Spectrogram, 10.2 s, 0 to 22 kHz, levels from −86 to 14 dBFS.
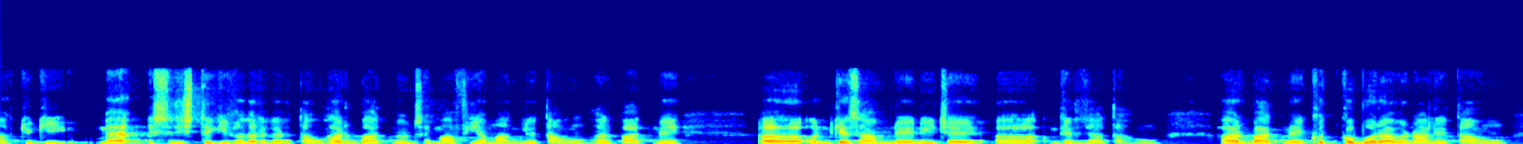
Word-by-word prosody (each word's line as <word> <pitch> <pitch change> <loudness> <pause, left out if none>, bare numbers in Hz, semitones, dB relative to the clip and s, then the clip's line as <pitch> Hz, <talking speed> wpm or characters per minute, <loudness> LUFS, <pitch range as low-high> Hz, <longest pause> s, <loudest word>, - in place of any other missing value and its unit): क्योंकि 160 0 -5 0.3
मैं 165 +3 +6 0.2
इस 155 -1 -2
रिश्ते 135 -1 0
की 120 -2 -3
कदर 105 -1 0
करता 100 0 -4
हूँ। 105 0 -4
हर 130 0 +3
बात 115 0 -1
में 115 - -2
उनसे 110 0 -6
माफ़ियाँ 110 0 -2
माँग 100 -1 -3
लेता 100 0 -4
हूँ, 105 +1 -6
हर 120 - 0
बात 115 -1 -1
में, 115 -1 -1 0.6
अ, - - +7 0.3
उनके 130 0 +3
सामने 120 -1 +1
नीचे 120 0 +1
अ, 110 -2 -2
गिर 115 -1 -4
जाता 105 0 -6
हूँ, 105 +1 -12 0.4
हर 125 0 +5
बात 120 0 +4
में 120 -1 +1
ख़ुद 145 - -1
को - - +8
बुरा 120 -3 +5
बना 110 -1 +1
लेता 105 +1 -4
हूँ। 110 +2 -3
115 Hz, 215 wpm, -23 LUFS, 105-120 Hz, 0.6 s, को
